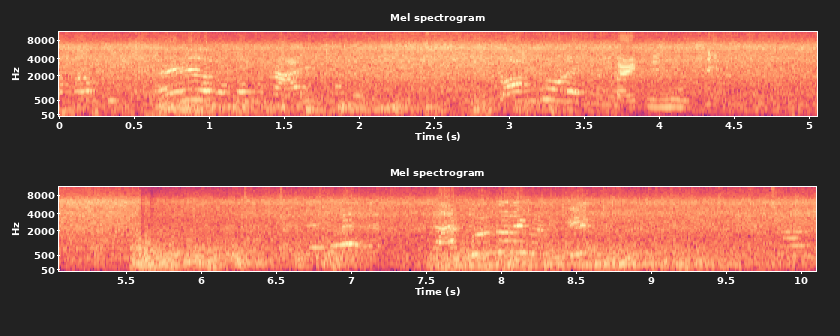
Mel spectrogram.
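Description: Heavy rainstorm: steady rain with strong gusty wind through the trees. Loud low rumbling surges come in waves, one starting at the beginning, another about five and a half seconds in and another near eight seconds.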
